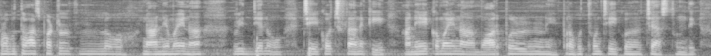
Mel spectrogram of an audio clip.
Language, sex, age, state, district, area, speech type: Telugu, male, 30-45, Andhra Pradesh, N T Rama Rao, urban, spontaneous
